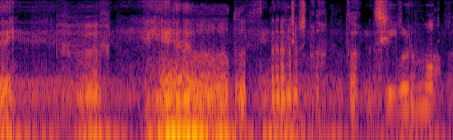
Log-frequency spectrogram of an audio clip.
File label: Gibberish man norm pitch short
